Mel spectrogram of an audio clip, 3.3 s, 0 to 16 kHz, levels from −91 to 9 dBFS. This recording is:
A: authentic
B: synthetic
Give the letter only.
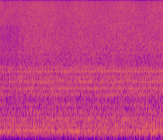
A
